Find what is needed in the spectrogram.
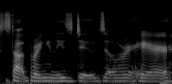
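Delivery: voice like a smoker. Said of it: "sound like a smoker".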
